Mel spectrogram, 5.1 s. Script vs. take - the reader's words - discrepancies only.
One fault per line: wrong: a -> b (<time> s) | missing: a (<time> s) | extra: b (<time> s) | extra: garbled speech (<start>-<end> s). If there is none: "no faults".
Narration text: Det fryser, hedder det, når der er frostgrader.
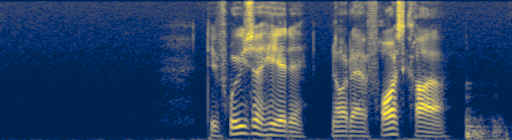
no faults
